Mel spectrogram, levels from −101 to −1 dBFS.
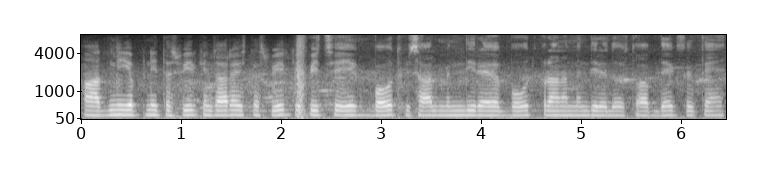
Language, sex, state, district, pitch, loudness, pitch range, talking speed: Hindi, male, Rajasthan, Bikaner, 160 Hz, -17 LUFS, 155-165 Hz, 225 wpm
